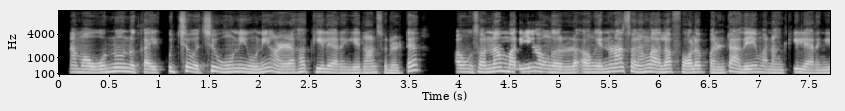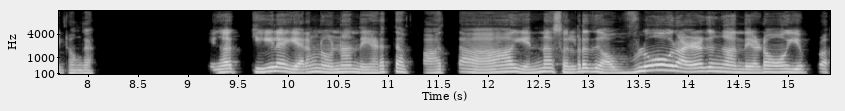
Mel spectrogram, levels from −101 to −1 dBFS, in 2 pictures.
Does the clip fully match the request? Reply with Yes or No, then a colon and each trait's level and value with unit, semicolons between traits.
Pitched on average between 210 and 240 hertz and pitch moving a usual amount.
No: medium, 185 Hz; average, 3.1 semitones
